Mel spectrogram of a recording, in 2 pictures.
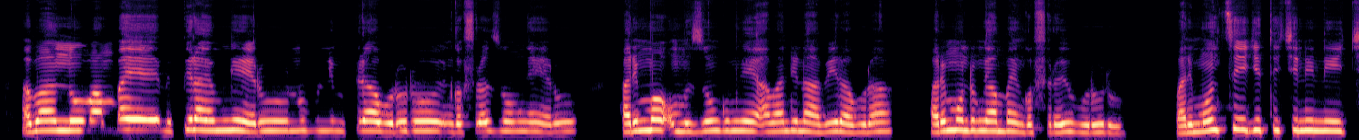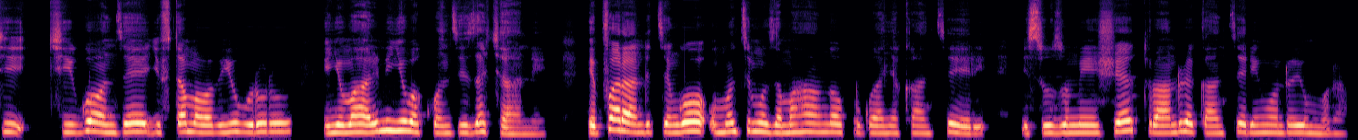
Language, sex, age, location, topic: Kinyarwanda, female, 25-35, Huye, health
